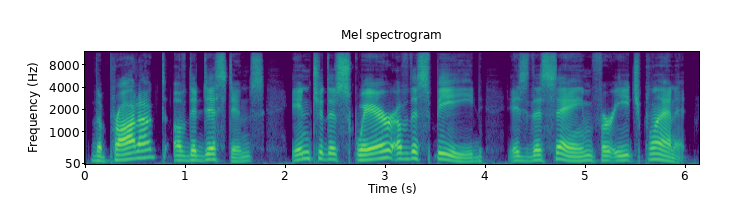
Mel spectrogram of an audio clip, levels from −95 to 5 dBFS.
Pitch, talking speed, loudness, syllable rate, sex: 145 Hz, 165 wpm, -19 LUFS, 4.2 syllables/s, male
